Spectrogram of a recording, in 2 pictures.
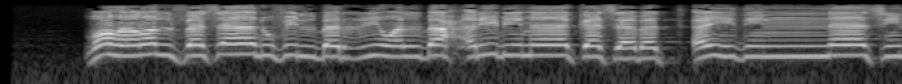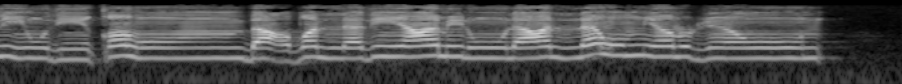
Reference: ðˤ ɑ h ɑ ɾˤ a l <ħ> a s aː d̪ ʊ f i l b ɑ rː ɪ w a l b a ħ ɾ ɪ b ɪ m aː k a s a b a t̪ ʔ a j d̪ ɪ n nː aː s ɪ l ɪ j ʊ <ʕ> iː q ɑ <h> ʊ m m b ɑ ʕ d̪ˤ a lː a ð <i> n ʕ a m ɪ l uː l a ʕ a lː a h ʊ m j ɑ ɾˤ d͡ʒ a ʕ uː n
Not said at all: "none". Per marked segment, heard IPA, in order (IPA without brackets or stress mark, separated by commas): f, ð, h, iː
